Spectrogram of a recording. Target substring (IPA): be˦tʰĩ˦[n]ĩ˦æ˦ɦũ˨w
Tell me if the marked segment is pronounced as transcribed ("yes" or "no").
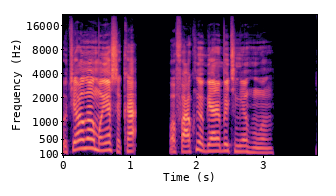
no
